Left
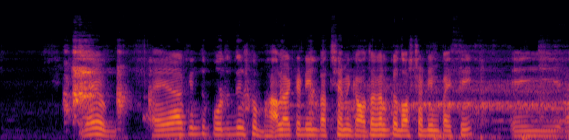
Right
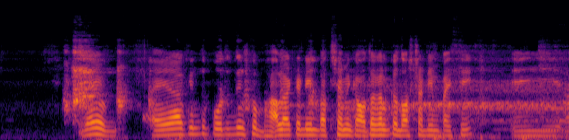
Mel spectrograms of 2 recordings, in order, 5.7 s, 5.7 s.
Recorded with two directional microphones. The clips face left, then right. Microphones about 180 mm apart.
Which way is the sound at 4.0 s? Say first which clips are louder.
Left 1 dB; 20° left (ahead or behind).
